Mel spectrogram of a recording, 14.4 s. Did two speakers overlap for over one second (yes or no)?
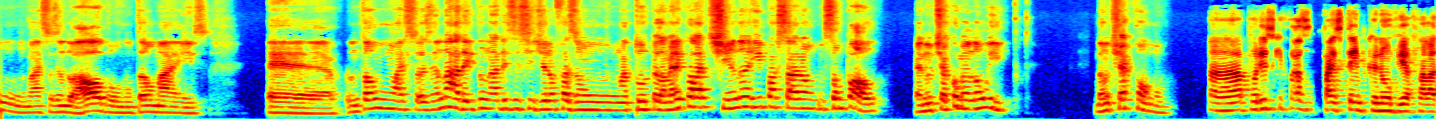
no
